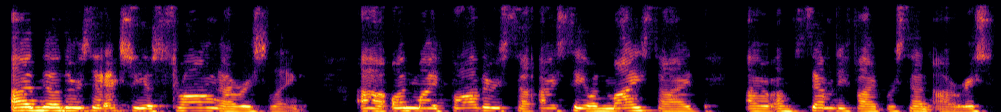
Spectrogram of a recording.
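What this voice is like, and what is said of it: American accent. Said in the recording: “an American accent.”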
